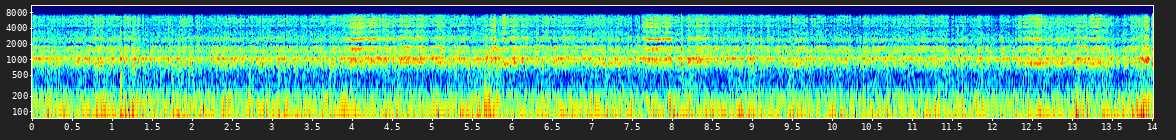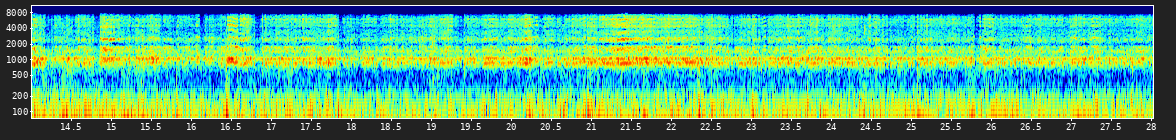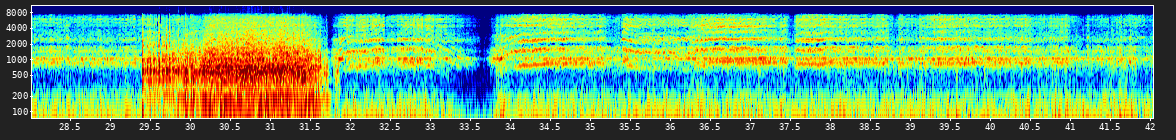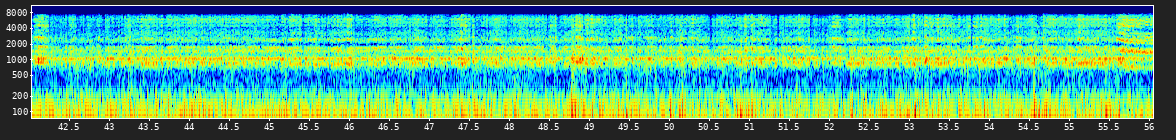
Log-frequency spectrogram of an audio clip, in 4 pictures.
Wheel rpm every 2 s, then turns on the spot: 240, 230, 230, 230, 230, 230, 230, 230, 230, 230, 230, 230, 230, 240, 230, 180, 120, 210, 220, 230, 230, 230, 220, 230, 230, 230, 240, 230.
none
